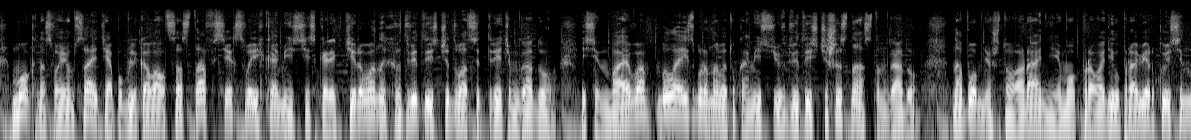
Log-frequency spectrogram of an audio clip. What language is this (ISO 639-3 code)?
rus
